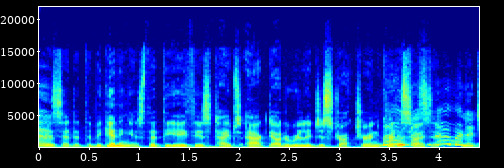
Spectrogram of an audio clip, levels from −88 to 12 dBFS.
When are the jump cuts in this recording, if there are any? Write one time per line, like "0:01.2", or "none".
none

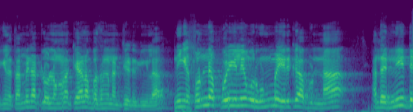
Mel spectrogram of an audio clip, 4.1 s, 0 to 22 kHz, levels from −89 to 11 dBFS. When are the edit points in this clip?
0:01.7

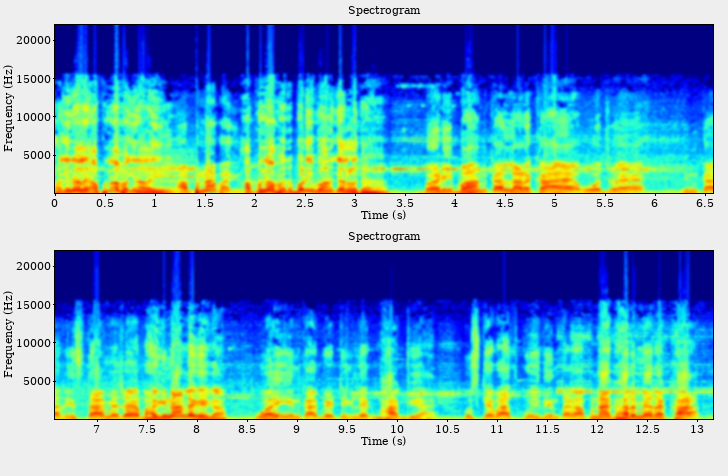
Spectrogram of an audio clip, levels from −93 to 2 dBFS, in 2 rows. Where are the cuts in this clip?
none

